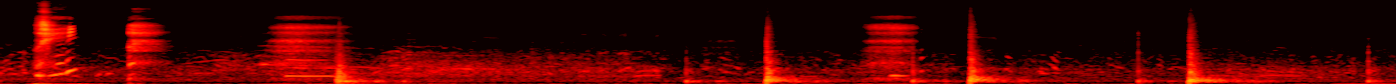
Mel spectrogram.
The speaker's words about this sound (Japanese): あ、ちょうど始まりましたね。あー、花火、綺麗ですね。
